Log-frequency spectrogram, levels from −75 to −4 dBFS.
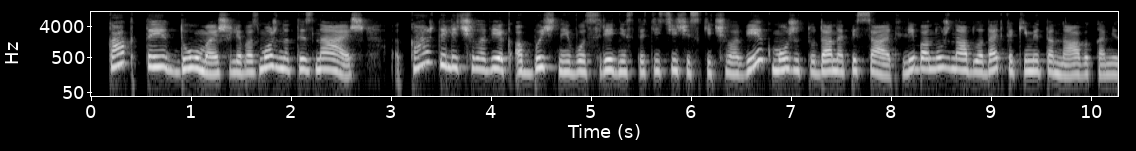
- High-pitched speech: Yes, high, 215 Hz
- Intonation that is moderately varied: Yes, average, 3.6 semitones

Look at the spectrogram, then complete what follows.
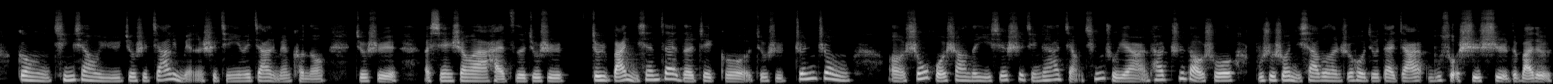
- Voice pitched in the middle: Yes, medium, 175 Hz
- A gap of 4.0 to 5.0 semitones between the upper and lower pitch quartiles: Yes, average, 4.5 semitones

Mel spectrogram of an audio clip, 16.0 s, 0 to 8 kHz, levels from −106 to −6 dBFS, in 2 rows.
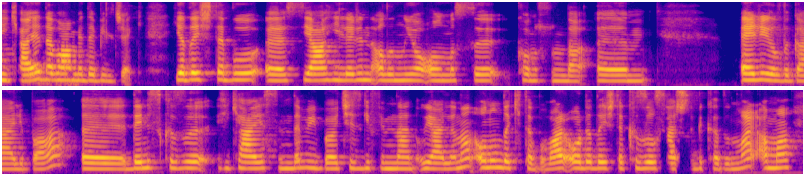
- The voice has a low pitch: No, high, 215 Hz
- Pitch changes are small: Yes, narrow, 1.8 semitones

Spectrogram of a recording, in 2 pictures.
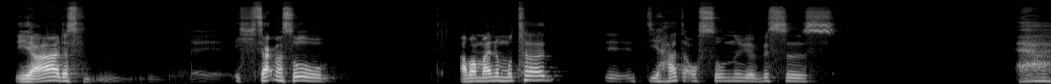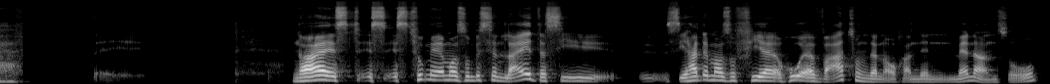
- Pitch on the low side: No, medium, 170 Hz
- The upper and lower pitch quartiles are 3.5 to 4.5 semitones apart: Yes, average, 4.2 semitones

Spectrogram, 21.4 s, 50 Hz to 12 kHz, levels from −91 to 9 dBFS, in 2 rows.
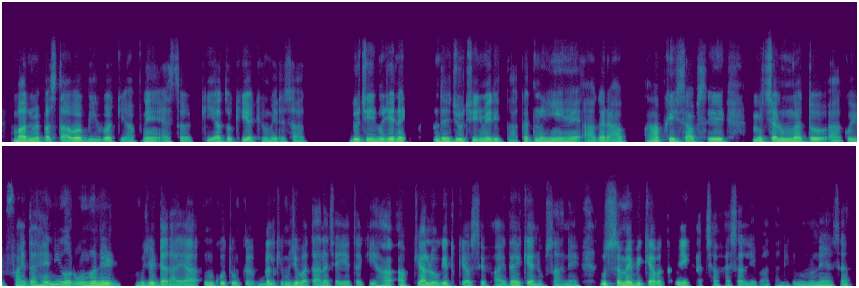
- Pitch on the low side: Yes, low, 110 Hz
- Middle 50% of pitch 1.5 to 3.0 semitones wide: Yes, average, 2.7 semitones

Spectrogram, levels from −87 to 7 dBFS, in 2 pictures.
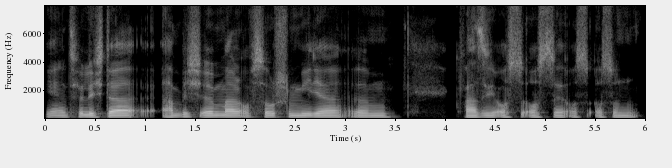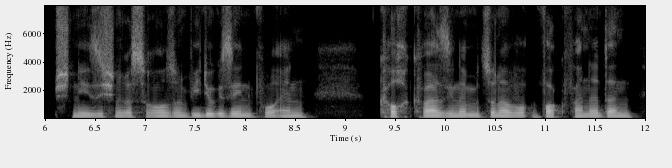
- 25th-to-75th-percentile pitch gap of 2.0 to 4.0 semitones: No, narrow, 1.2 semitones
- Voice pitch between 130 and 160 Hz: No, low, 115 Hz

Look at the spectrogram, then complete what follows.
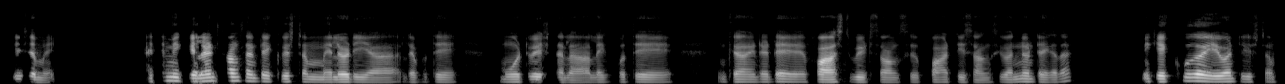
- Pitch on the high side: No, low, 115 Hz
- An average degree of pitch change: Yes, average, 3.1 semitones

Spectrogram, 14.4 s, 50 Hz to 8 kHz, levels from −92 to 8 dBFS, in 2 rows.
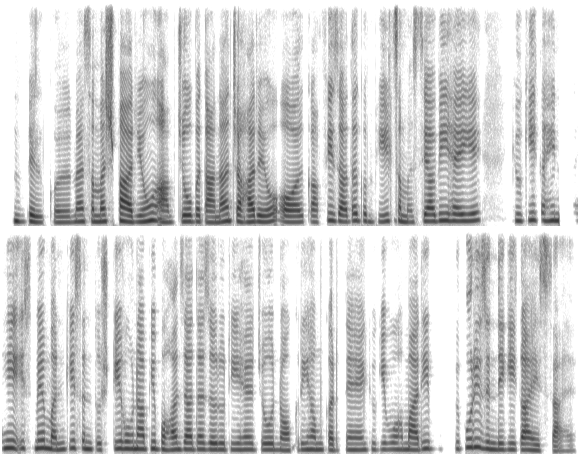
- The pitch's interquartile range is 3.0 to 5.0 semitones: No, narrow, 2.4 semitones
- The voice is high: Yes, high, 225 Hz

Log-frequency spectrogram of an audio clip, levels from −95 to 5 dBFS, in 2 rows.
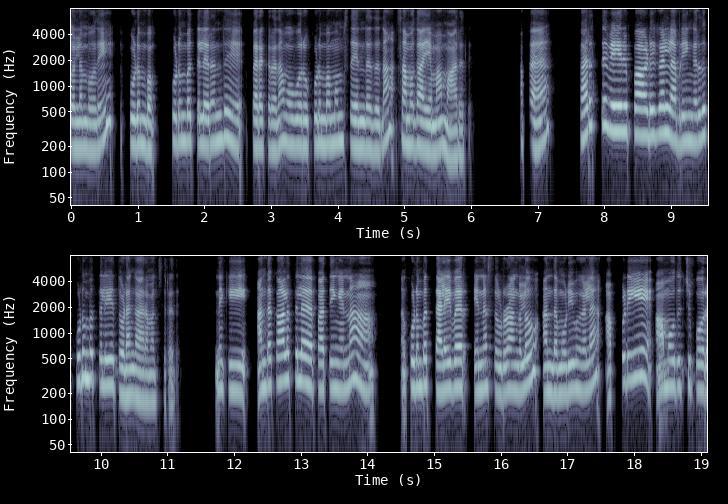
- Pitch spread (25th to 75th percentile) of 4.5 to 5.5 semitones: No, average, 3.7 semitones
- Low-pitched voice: No, high, 220 Hz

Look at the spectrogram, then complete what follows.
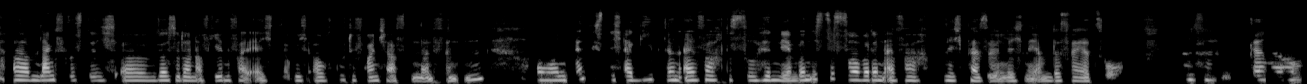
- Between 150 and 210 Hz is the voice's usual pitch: Yes, high, 190 Hz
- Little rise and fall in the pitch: Yes, narrow, 1.8 semitones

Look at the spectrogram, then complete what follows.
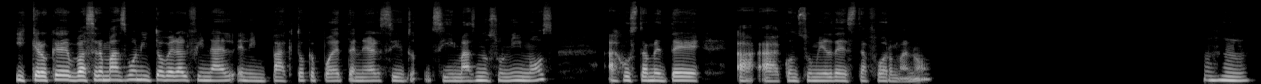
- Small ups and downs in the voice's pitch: Yes, narrow, 2.3 semitones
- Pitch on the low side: No, medium, 180 Hz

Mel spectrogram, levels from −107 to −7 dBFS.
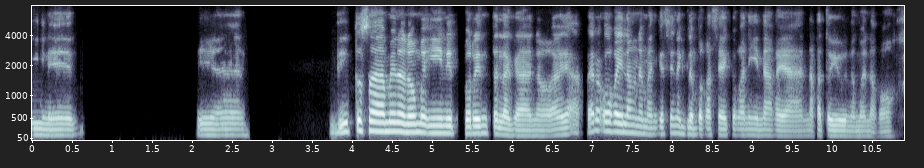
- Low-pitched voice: Yes, low, 130 Hz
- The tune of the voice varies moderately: No, wide, 5.9 semitones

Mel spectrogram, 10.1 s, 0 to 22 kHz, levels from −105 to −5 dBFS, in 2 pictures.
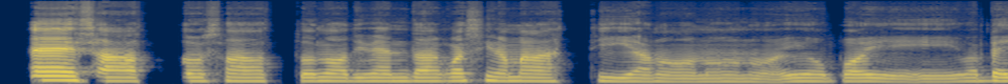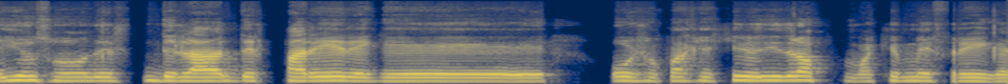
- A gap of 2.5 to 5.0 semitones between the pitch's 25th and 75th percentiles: No, narrow, 1.8 semitones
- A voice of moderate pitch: Yes, medium, 165 Hz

